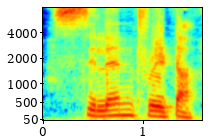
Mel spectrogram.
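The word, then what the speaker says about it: Coelenterata: This is also known as, यहाँ पे भी ओ साइलेंट है, सिलेंट्रेटा।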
